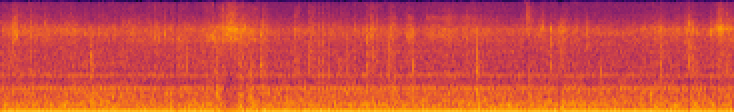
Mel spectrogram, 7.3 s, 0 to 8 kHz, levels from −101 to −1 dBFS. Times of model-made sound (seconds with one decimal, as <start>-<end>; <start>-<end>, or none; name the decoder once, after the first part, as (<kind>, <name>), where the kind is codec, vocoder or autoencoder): none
